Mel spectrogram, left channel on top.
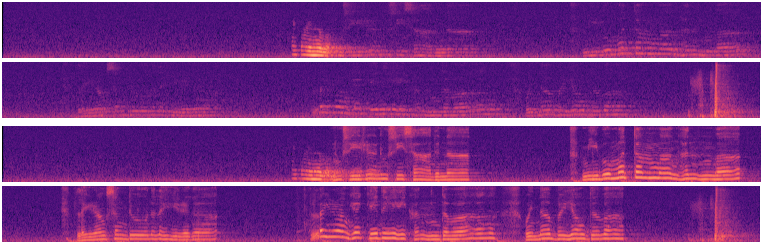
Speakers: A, on the left; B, on the right.
A: ꯀꯩ ꯇꯧꯔꯤ ꯍꯥꯏꯕ
B: ꯅꯨꯡꯁꯤꯔ ꯅꯨꯡ ꯁꯤ ꯁꯥꯗꯅ ꯃꯤꯕꯨ ꯃꯇꯝ ꯃꯥꯡ ꯍꯟꯕ ꯂꯩꯔꯥꯡ ꯁꯪꯗꯨꯅ ꯂꯩꯔꯒ ꯂꯩꯔꯥꯡ ꯍꯦꯛꯀꯦꯗꯤ ꯈꯟꯗꯕ ꯑꯣꯏꯅꯕ ꯌꯥꯎꯗꯕ
A: <unintelligible>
